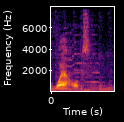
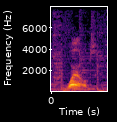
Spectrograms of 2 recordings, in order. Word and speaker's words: Welt: And in German, we say Welt. Welt. W E L T.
